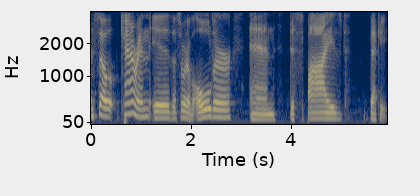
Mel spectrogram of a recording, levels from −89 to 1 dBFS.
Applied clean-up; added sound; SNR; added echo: none; none; none; none.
